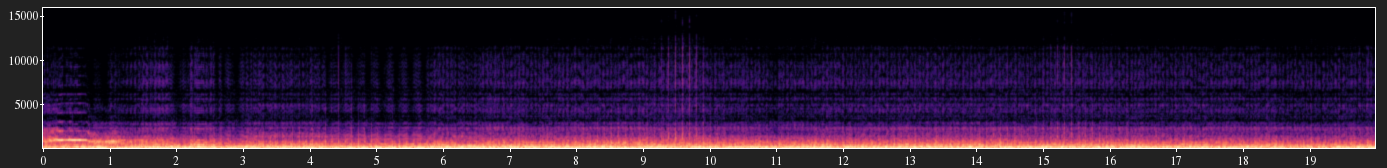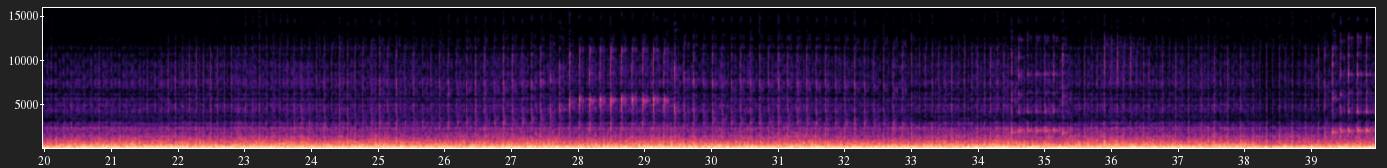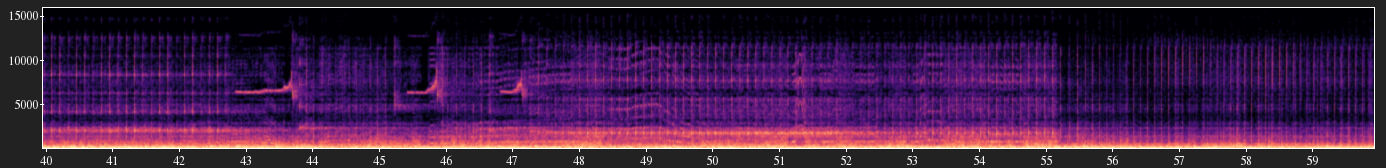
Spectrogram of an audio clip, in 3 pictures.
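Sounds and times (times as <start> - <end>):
dense low synthesizer drone: 0.0 - 59.9.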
